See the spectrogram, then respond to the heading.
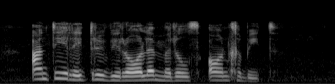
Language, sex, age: Afrikaans, female, 21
